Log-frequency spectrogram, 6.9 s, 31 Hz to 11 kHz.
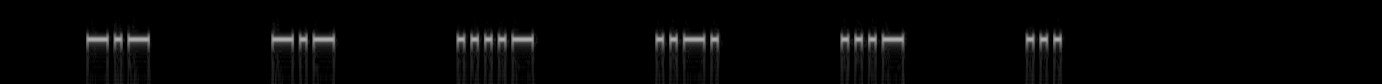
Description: Morse code, heard as a keyed tone, about 34 wpm, spaced as for 12 wpm, 700 Hz. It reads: KK4FVS
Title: USA Call Signs - 6 Characters - 6x Character Spacing - 35wpm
